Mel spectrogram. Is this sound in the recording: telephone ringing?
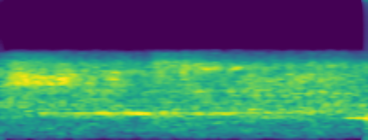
no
